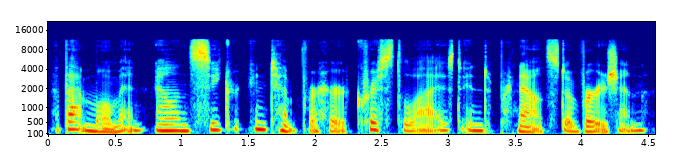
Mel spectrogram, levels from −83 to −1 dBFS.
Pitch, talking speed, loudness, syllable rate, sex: 210 Hz, 160 wpm, -19 LUFS, 5.5 syllables/s, female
